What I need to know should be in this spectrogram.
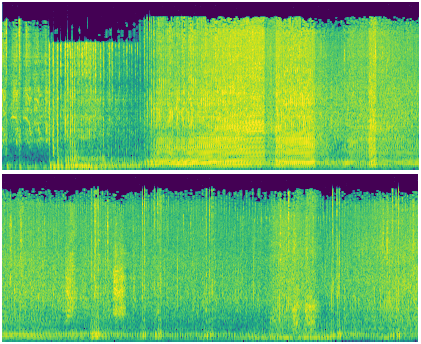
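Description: A motorcycle engine revs and accelerates as the motorcycle rides off.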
